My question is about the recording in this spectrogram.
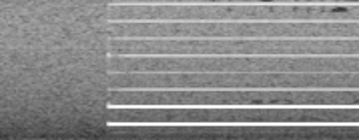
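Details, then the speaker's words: Multimeter in continuity mode testing one of two motorcycle fuses, one of them blown: after half a second of quiet, a steady high beep holds to the end; continuity, so this fuse is good. "Excellent. Il y a une continuité, ça veut dire que ce fusible il est en bon état de marche."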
